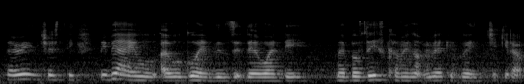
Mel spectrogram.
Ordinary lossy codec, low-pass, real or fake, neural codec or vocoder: none; none; real; none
